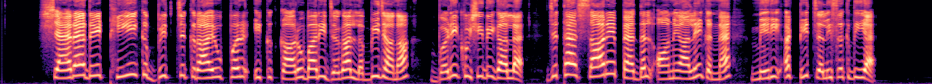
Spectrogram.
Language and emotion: Dogri, happy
